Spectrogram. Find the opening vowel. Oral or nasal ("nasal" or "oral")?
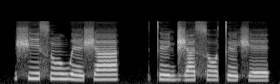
oral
